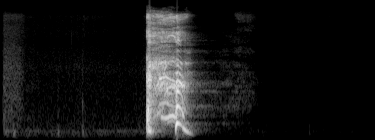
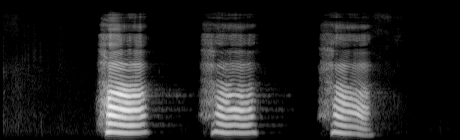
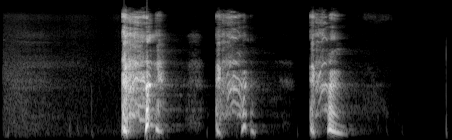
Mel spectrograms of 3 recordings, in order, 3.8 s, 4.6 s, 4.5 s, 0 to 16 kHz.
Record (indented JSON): {
  "cough_length": "3.8 s",
  "cough_amplitude": 30805,
  "cough_signal_mean_std_ratio": 0.26,
  "exhalation_length": "4.6 s",
  "exhalation_amplitude": 25541,
  "exhalation_signal_mean_std_ratio": 0.32,
  "three_cough_length": "4.5 s",
  "three_cough_amplitude": 31699,
  "three_cough_signal_mean_std_ratio": 0.29,
  "survey_phase": "beta (2021-08-13 to 2022-03-07)",
  "age": "65+",
  "gender": "Female",
  "wearing_mask": "No",
  "symptom_none": true,
  "smoker_status": "Ex-smoker",
  "respiratory_condition_asthma": false,
  "respiratory_condition_other": false,
  "recruitment_source": "REACT",
  "submission_delay": "2 days",
  "covid_test_result": "Negative",
  "covid_test_method": "RT-qPCR",
  "influenza_a_test_result": "Negative",
  "influenza_b_test_result": "Negative"
}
